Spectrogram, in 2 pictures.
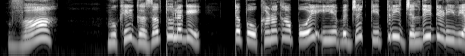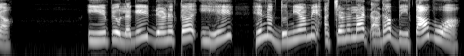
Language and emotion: Sindhi, surprised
